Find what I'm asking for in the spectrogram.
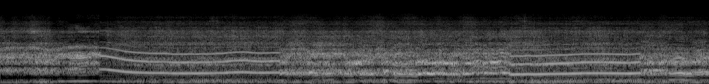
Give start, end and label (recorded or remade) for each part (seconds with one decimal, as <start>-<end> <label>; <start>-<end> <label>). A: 0.0-1.0 remade; 1.0-2.8 recorded; 2.8-5.1 remade; 5.1-6.4 recorded; 6.4-7.1 remade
